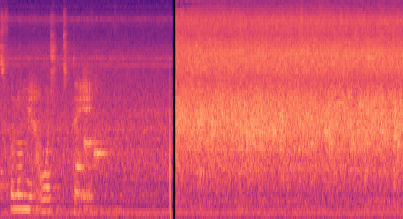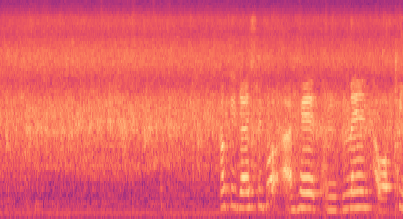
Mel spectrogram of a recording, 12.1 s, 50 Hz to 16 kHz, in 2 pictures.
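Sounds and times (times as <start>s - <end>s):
fish sizzling in hot oil: 2.6s - 12.0s.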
